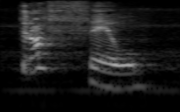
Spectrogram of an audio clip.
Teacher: este é a vogal e o o é a semivogal porque o ditongo aberto que ele vem acentuado com acento agudo que marca o som mais aberto para esta vogal · nós teremos 2 sílabas sendo que a última sílaba ela é composta por um ditongo aberto, U. Este é a vogal e o U é a semivogal.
